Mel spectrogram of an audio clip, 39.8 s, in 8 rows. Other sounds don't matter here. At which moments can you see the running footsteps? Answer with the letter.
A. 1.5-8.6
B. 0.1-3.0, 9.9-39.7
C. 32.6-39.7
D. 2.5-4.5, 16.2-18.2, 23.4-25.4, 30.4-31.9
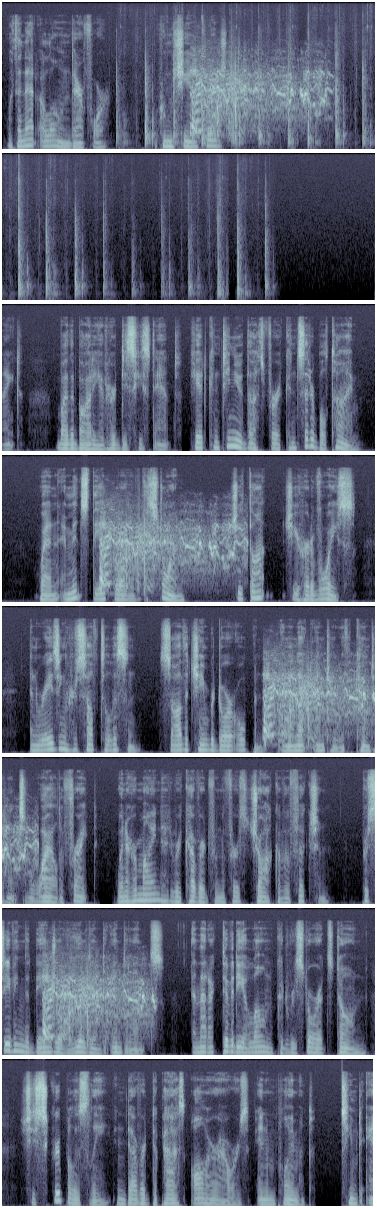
A.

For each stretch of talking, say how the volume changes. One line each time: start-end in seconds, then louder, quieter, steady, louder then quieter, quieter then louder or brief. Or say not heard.
0.1-3.0 brief
9.9-39.7 steady.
